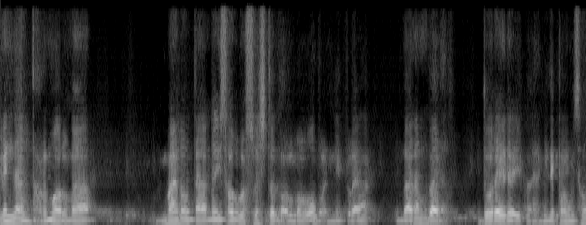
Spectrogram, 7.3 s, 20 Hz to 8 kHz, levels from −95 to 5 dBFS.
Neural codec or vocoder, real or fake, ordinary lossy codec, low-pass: codec, 16 kHz, 1 kbps, FreqCodec, smaller model; fake; none; none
